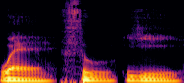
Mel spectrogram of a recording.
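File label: "wethuyi", concatenated syllables; Affixing experiment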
